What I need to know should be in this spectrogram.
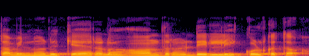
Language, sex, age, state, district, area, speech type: Tamil, male, 30-45, Tamil Nadu, Salem, rural, spontaneous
